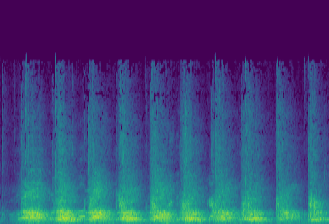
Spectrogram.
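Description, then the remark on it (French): A large quiz-show audience chants together in a steady rhythm, about ten loud shouted beats in five seconds, each burst rising and falling evenly like a repeated cry, asking the contestant whether to try for more. “Et le public vous dit, voulez-vous tenter le”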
